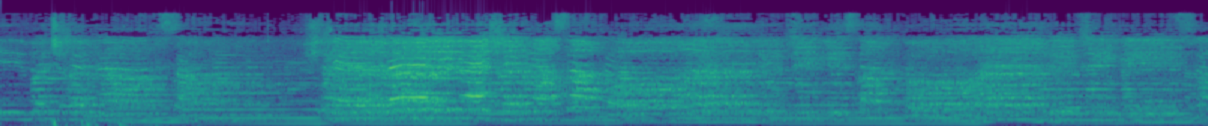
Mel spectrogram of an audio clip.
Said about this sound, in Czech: To také děti z Ježkovy školy hned dokázali, když si s … zaspívali.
